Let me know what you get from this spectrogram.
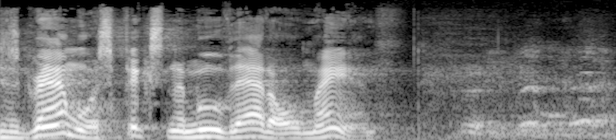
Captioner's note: audience chuckling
